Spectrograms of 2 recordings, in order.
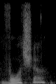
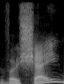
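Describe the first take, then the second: First: The name is said like the English word voucher. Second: The name is said with a French pronunciation. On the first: "Like a Vaucher" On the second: "If you're French-Canadian"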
